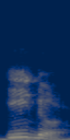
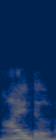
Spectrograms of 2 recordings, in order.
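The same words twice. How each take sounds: First: It is said with a non-British pronunciation. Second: It is said with a British pronunciation.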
